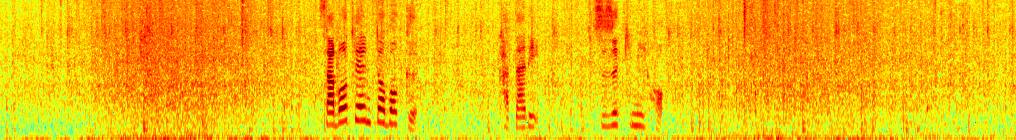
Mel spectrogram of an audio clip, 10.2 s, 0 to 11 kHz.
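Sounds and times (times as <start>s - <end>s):
steady rain spattering on surfaces: 0.0s - 10.1s
speech: 3.3s - 4.3s, 5.0s - 6.9s.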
